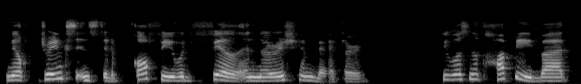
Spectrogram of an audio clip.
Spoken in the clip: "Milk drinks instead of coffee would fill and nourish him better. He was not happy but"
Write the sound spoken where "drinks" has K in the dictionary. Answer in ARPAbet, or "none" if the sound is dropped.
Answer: K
